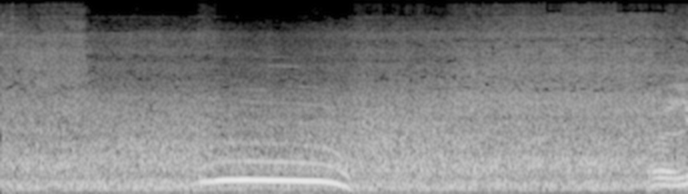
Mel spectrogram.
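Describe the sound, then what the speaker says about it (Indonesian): Fast-flowing flash-flood water rushing past a road washed out by the flood, a loud steady roar of churning current filling the whole stretch, with a brief tonal hum rising over it midway. "Arusnya deras banget ini kelihatannya."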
